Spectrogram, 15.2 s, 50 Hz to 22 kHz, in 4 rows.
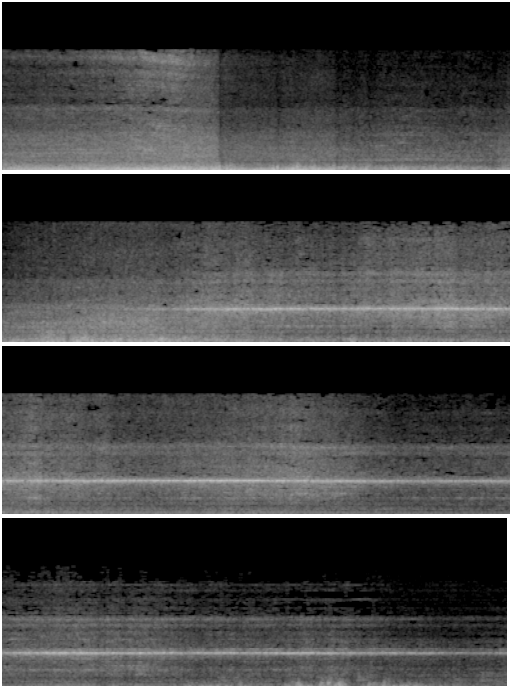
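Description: Passenger train hauled by an EU07 electric locomotive running through on the rails: a loud rumble of wheels on track for the first few seconds, then a steady high-pitched wheel squeal that holds to the end as the carriages roll by.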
